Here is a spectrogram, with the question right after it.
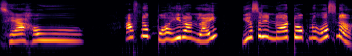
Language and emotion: Nepali, disgusted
